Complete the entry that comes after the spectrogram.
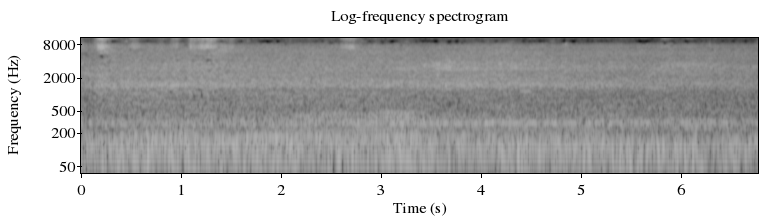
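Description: Steady low rumble of a train rolling along the track.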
